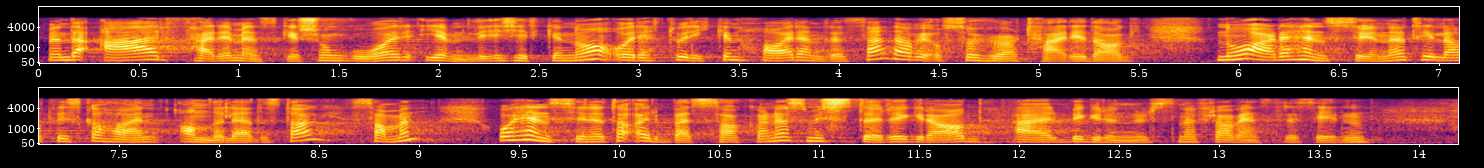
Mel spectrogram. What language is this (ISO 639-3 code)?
nor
